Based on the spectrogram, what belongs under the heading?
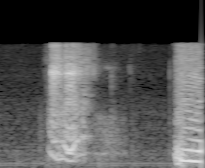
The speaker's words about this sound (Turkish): Ah bak bir tane daha osurdum. E sen de yesen sen de osurursun.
